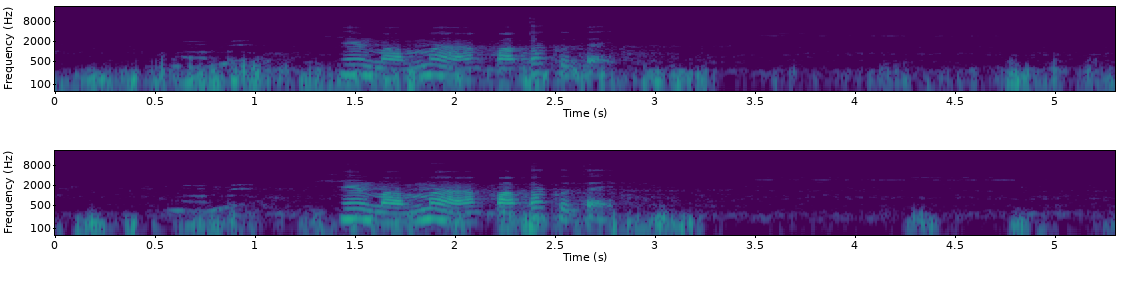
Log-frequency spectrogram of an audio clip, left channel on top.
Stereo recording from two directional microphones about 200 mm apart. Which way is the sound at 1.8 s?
15° right (ahead or behind).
